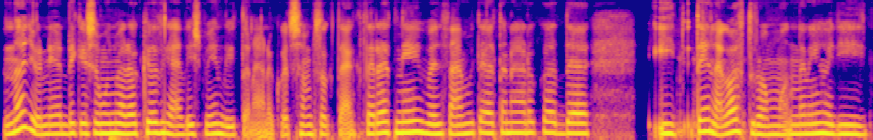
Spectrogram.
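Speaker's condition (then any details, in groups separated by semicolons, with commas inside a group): Hearing loss, hard of hearing, hearing aids; quiet child, started speaking late, recited nursery rhymes poorly in kindergarten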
